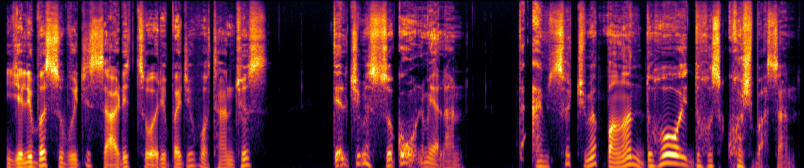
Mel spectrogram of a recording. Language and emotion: Kashmiri, happy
